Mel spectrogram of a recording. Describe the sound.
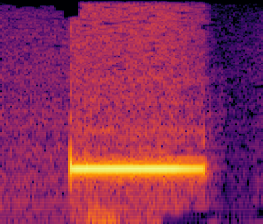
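A single steady telephone tone sounds while a call is transferred to an operator at a clinic. It is loud and unbroken, lasts about one second, starts and stops abruptly, and plays alone with no voices.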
